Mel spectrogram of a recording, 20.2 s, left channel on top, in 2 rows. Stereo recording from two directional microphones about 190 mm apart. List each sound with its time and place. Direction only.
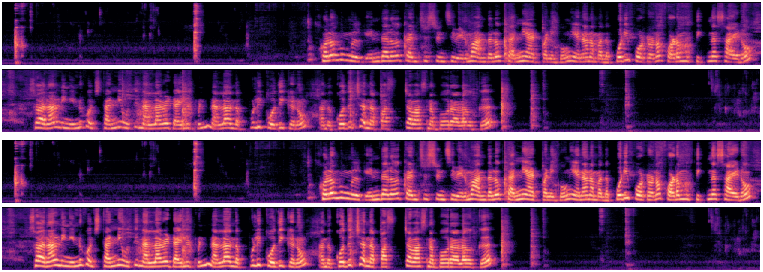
4.2 s a woman's voice: 50° right (ahead or behind)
